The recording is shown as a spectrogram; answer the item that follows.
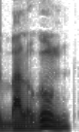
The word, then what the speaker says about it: Balogun: And our strikers are Balogun, or as I found out, he's actually pronounced Balogun. Balogun is a much better.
